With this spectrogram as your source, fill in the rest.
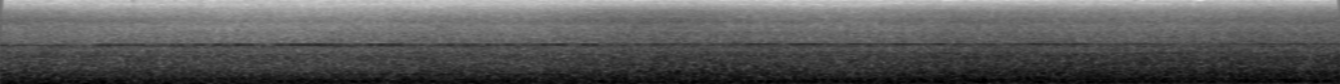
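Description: Jet engines roar steadily as an airliner comes in low to land.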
